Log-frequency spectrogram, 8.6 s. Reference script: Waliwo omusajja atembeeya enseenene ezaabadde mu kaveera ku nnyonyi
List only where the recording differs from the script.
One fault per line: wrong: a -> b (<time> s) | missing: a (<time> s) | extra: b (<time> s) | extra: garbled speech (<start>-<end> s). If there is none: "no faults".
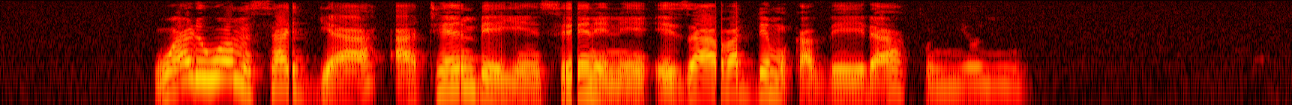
no faults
